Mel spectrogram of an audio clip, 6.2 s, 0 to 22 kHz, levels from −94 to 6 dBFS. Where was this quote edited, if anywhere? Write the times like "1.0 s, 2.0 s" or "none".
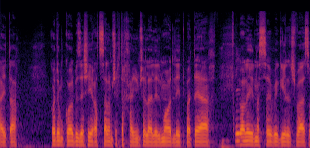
4.7 s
